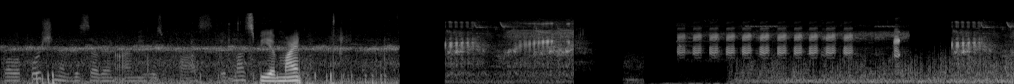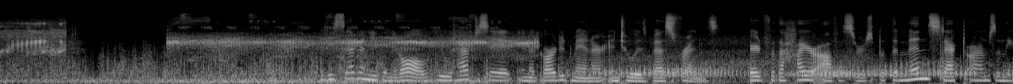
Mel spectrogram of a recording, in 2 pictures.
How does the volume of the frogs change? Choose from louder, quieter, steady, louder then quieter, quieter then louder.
louder.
